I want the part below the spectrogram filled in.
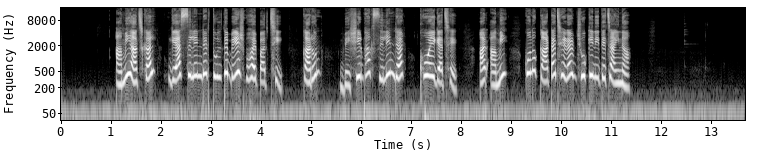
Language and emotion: Bengali, fearful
